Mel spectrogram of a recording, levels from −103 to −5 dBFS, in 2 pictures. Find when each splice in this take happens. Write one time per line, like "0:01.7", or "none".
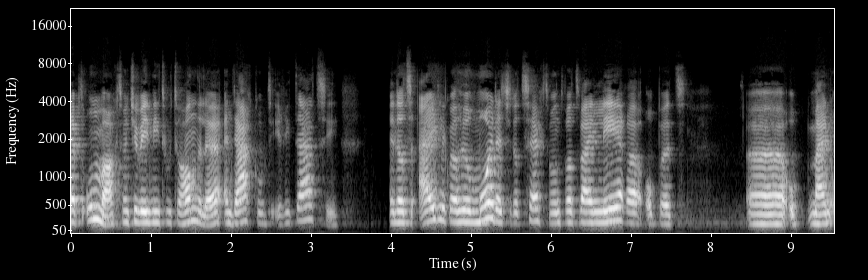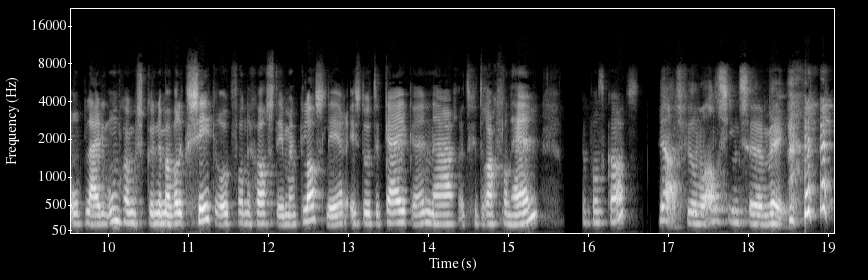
0:15.7
0:16.8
